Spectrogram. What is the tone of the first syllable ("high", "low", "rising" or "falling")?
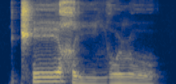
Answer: high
